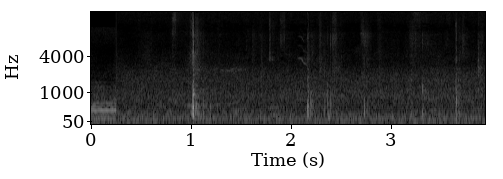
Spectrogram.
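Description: A tennis racket strikes a ball outdoors.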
